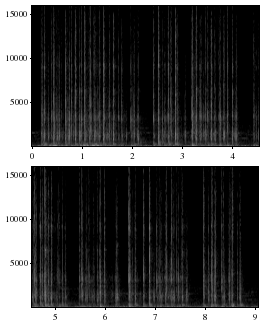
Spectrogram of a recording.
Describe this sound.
Typing quickly on a mechanical keyboard
mechanical, keyboard, typing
